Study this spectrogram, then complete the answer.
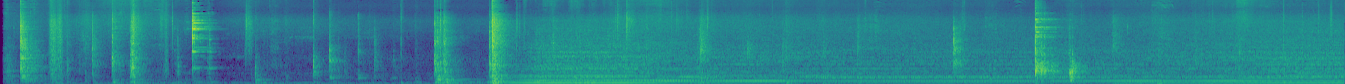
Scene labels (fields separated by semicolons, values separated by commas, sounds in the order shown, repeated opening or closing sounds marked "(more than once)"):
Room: kitchen; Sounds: cutlery and dishes, microwave, footsteps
